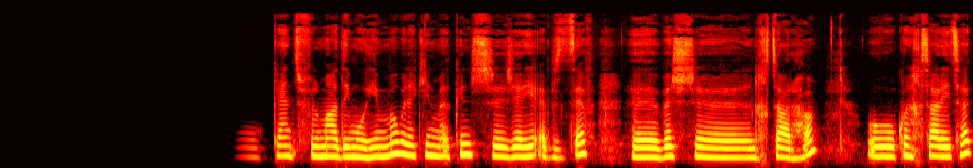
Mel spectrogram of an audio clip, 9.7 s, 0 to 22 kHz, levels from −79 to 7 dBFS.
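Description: The speech signal has no technical faults, and the only level change is a smooth fade-in, without any click or hard edge, that begins at roughly 2.5 s and reaches full level by 3.23 s.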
